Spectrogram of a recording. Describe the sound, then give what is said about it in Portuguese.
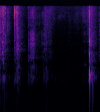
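A tarot card is handled and laid face down on a table during a card reading: a few soft, papery brushes and taps, then one crisper slap near the end, fairly quiet, with no talking. “Vou colocar para baixo que é para vocês não sentirem já”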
